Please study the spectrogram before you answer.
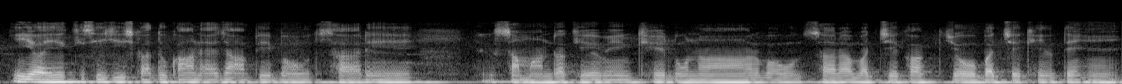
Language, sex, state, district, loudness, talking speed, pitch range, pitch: Hindi, male, Jharkhand, Ranchi, -16 LUFS, 130 wpm, 100-105 Hz, 100 Hz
